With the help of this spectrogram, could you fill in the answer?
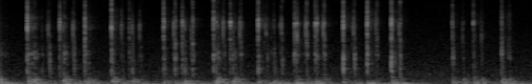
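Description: Fingertips of both hands type quickly on a full-size black plastic membrane keyboard resting on a wooden desk. The result is a rapid, uneven stream of short, bright clacks over a soft low thump, with each keystroke dying away almost instantly. There is a brief lull near the end before the typing resumes.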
